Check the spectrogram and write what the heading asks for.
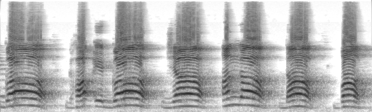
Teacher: सघोष व्यंजन को जब हम लोग बोलते हैं तो बोलते समय जो हवा निकलता है वह कंपन के साथ निकलता है, उसे हम लोग सघोष व्यंजन बोलते हैं।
